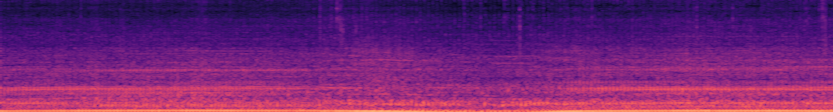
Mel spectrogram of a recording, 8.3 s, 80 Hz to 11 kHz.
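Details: Yamaha Grizzly 600 four wheeler after sitting upside down 25 feet underwater overnight: steady, even idle with smooth low thrum, no misses or knocks, slight rise and fall; sounds healthy as before.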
